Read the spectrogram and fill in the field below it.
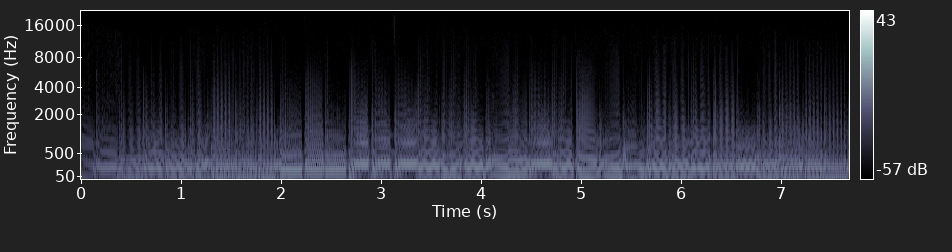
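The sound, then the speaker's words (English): A distorted electric bass, plugged into an MS-20 synthesizer for distortion instead of a pedal, plays a steady riff of repeated low notes with a gritty, buzzy synth-filtered tone, loud and continuous with no voices. “I, I, was just trying to come up with a riff or something, and you were like, oh, wait, we should plug it into the MS 20, add some distortion that way instead of, you know, like a pedal.”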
